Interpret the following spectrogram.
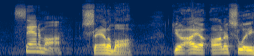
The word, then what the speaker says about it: St. Amant: I like to say Saint Amant. Claire Saint Amant. But she pronounces it Sanama.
